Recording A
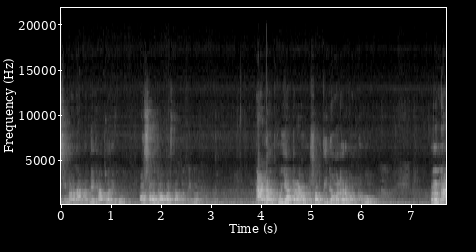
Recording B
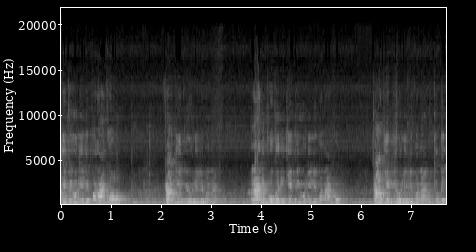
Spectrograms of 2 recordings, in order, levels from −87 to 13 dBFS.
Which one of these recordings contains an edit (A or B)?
A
